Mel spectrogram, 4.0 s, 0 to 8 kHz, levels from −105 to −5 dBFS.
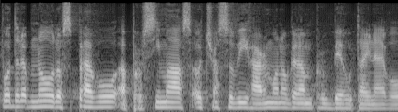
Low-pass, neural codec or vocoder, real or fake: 7.2 kHz; codec, 16 kHz, 0.5 kbps, X-Codec, HuBERT features, trained on LibriSpeech; fake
